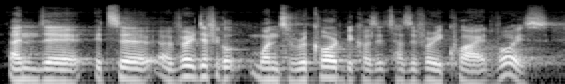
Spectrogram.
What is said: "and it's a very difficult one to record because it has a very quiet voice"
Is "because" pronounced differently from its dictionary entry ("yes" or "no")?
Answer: no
